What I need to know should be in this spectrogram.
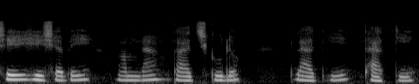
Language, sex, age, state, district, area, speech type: Bengali, female, 30-45, West Bengal, Hooghly, urban, spontaneous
